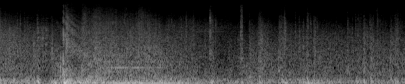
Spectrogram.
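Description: Musket volleys in an Empire Total War battle: a rolling, rumbling fusillade of distant gunfire and booms, dense and continuous, with no talk over it.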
